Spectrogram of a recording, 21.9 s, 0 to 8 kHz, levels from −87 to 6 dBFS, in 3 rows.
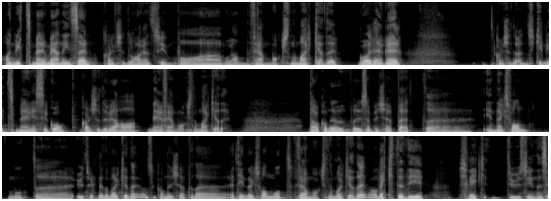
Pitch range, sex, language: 95-130 Hz, male, English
